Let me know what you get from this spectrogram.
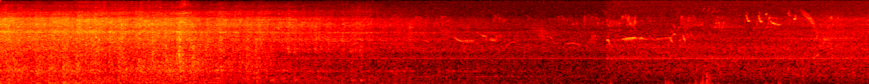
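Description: KiwiRail train rolling past on the rails, its rumble loud for the first few seconds and then dying away over the next few as it goes. A few short high chirps come through the quieter tail.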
